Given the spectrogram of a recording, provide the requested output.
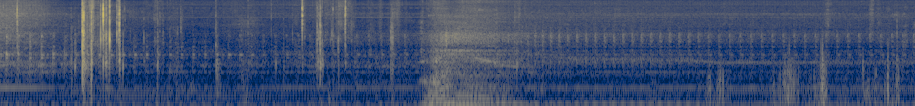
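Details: Subaru Liberty: handling clicks, then engine starts, flares and settles to idle with a repeating sharp knock about three per second; engine knocking.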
